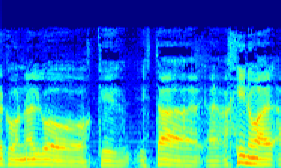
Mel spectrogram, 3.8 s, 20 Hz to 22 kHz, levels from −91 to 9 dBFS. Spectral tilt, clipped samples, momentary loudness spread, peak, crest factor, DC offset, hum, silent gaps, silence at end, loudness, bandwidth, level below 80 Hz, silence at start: -6.5 dB/octave; under 0.1%; 14 LU; -4 dBFS; 18 dB; under 0.1%; none; none; 0 s; -23 LUFS; 11.5 kHz; -54 dBFS; 0 s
